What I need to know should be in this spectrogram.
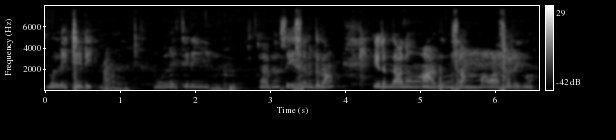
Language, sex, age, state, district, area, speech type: Tamil, female, 45-60, Tamil Nadu, Perambalur, urban, spontaneous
